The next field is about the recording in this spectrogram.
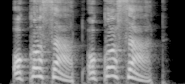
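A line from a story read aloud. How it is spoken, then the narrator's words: Shouting while fighting. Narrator (Hungarian): kiáltotta az élő Béla az űrzavarban, aki közben már 2 zombival viaskodott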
